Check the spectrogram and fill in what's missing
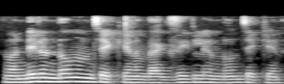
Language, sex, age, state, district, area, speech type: Malayalam, male, 30-45, Kerala, Palakkad, rural, spontaneous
